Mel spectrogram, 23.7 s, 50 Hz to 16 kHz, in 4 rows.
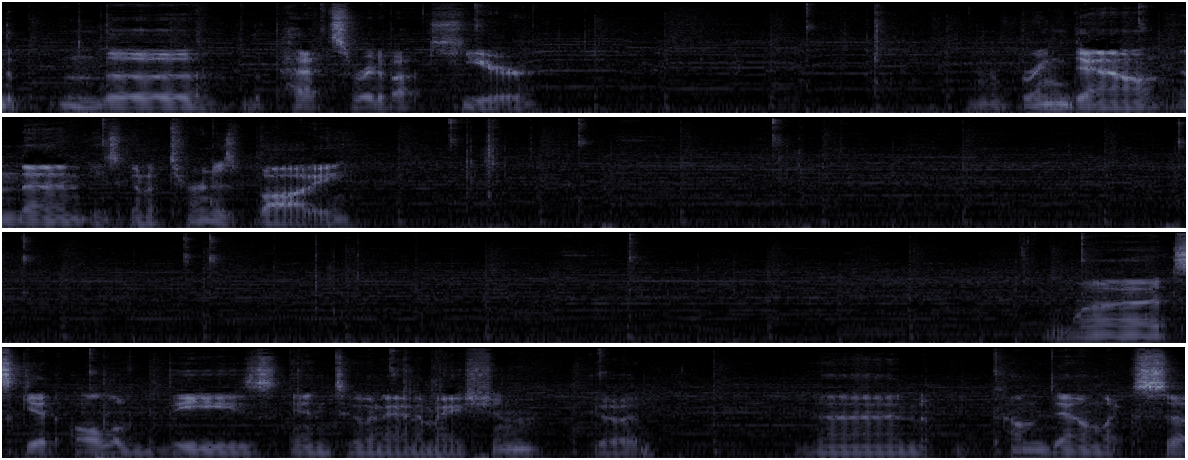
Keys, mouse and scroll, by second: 1.7 click, 1.7 space, 4.0-5.7 shift+drag, 6.4-8.2 drag, 8.8-9.8 shift+drag, 12.1 shift+right click, 13.4 shift+right click, 15.0-17.3 drag, 18.2-19.7 shift+drag, 20.8-23.6 drag.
